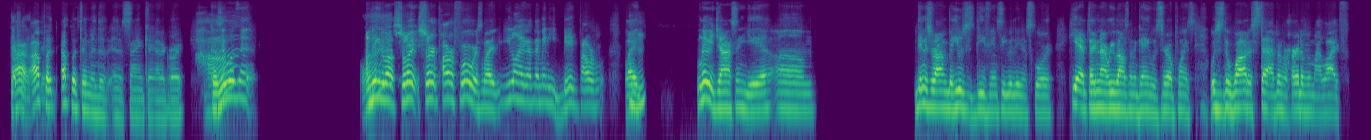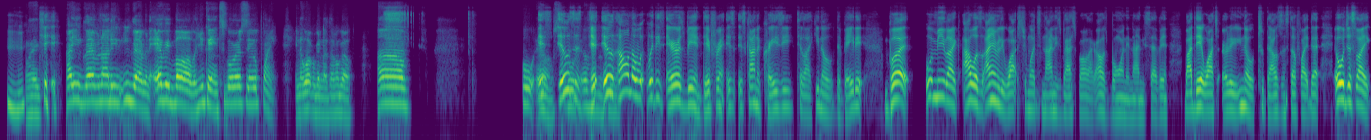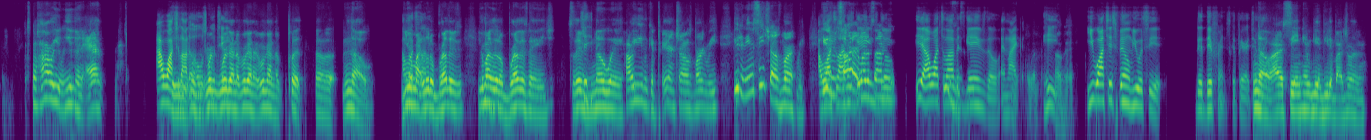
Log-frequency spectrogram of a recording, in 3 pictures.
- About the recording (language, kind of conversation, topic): English, unstructured, How does customizing avatars in video games help players express themselves and feel more connected to the game?
- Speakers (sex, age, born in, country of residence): male, 30-34, United States, United States; male, 35-39, United States, United States
- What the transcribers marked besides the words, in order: drawn out: "Huh?"; drawn out: "What?"; chuckle; other noise; tapping; other background noise; chuckle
